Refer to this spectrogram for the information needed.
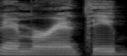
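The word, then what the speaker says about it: Amaranthe: I'm pretty sure they pronounce it Amaranthi, but we're just going to call it that for fun.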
